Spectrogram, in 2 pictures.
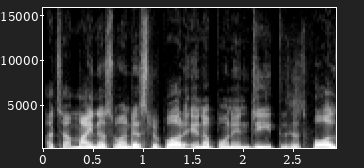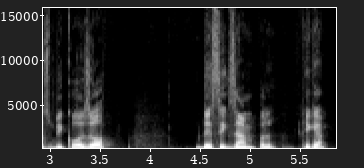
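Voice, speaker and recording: Man, Indian accent, math teacher, live online lecture, high voice, smooth clear tone, dry close sound. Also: slow pace, warm tone, no room sound. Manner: explains step by step, asks students questions.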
